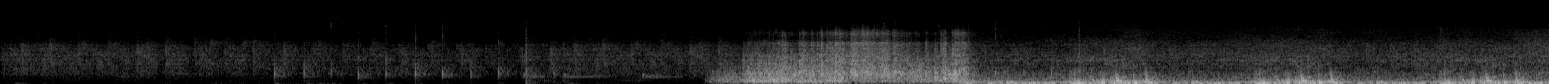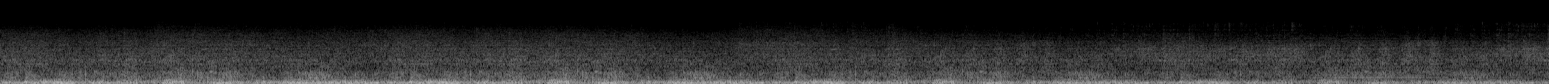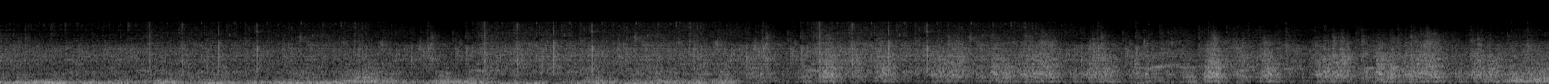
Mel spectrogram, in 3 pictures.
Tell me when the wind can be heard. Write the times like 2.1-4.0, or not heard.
7.0-46.4.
